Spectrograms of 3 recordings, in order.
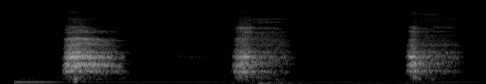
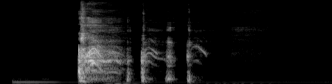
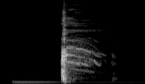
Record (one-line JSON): {"exhalation_length": "4.9 s", "exhalation_amplitude": 5486, "exhalation_signal_mean_std_ratio": 0.41, "three_cough_length": "3.3 s", "three_cough_amplitude": 22876, "three_cough_signal_mean_std_ratio": 0.31, "cough_length": "1.5 s", "cough_amplitude": 32180, "cough_signal_mean_std_ratio": 0.24, "survey_phase": "beta (2021-08-13 to 2022-03-07)", "age": "18-44", "gender": "Male", "wearing_mask": "No", "symptom_none": true, "smoker_status": "Never smoked", "respiratory_condition_asthma": false, "respiratory_condition_other": false, "recruitment_source": "REACT", "submission_delay": "2 days", "covid_test_result": "Negative", "covid_test_method": "RT-qPCR", "influenza_a_test_result": "Negative", "influenza_b_test_result": "Negative"}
